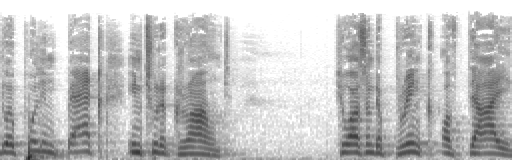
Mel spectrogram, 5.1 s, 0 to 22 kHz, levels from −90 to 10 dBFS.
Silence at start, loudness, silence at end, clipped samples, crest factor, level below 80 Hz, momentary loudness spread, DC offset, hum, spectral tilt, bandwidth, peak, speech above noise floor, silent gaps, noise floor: 0 s; -22 LUFS; 0 s; under 0.1%; 18 dB; -32 dBFS; 9 LU; under 0.1%; none; -4 dB/octave; 16.5 kHz; -4 dBFS; 35 dB; none; -57 dBFS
